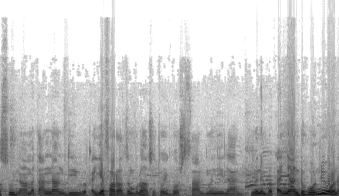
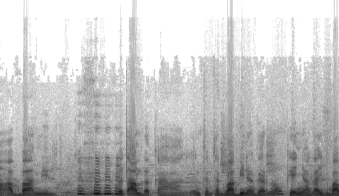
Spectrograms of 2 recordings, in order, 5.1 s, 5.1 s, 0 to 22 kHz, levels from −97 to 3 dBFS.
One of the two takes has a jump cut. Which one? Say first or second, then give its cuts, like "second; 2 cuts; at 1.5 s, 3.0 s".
first; 1 cut; at 3.6 s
